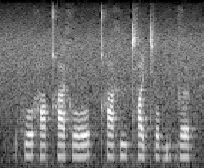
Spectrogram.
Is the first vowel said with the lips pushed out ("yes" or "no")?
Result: yes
